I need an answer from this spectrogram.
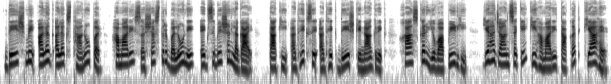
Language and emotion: Hindi, neutral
